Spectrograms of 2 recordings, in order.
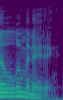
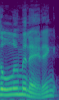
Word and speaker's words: illuminating: So if something is illuminating, it's providing insight, clarity, or understanding. The museum's new exhibit provides an illuminating journey through the history of ancient civilizations. Stress is on that second syllable. Illuminating. Illuminating.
